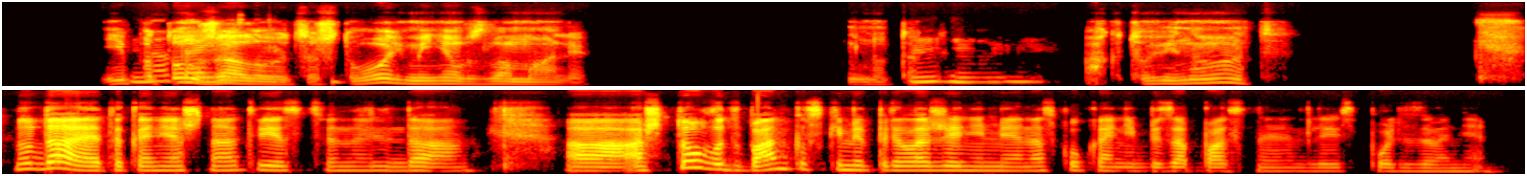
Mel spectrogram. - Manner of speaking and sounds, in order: unintelligible speech
- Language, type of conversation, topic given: Russian, podcast, Как простыми и понятными способами защитить свои аккаунты от взлома?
